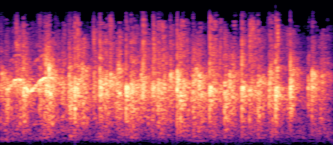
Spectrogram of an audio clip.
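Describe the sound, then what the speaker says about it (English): A round of applause from an audience, dense clapping sustained for a few seconds at close range, rising and falling slightly. "Can we give him a round of applause, please?"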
